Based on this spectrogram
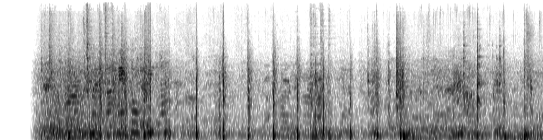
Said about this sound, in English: Let's listen to Malaysian music in a Malaysian marketplace.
